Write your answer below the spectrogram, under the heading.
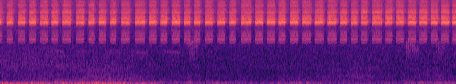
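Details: Chorus of cicadas in Larnaca's municipal park, a high rasping drone throbbing in quick regular pulses, over a heavy low rumble of traffic-like noise that is loudest in the first three seconds and then eases.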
